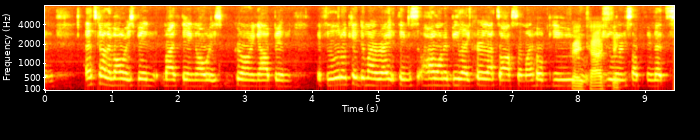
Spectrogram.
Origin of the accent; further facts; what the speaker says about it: Guelph, Ontario, Canada; Especially for me, being from Ontario, growing up in Guelph, it's just a short drive away from most of my aunts and uncles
